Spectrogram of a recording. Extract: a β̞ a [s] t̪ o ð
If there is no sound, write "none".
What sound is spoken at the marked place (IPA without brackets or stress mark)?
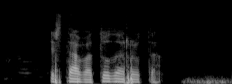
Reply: none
